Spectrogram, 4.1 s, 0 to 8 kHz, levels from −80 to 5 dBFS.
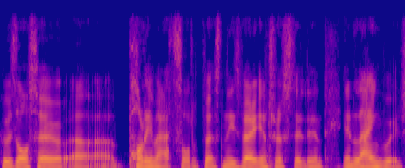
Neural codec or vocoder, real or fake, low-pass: vocoder, 44.1 kHz, 80 mel bands, Vocos; fake; 7.2 kHz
